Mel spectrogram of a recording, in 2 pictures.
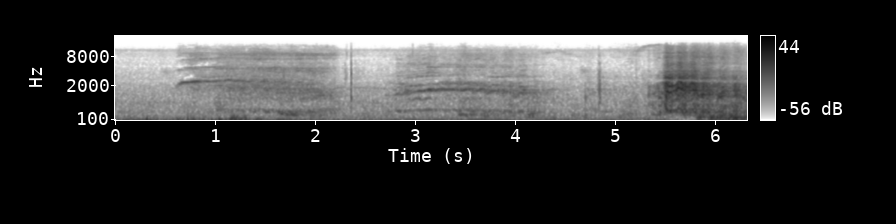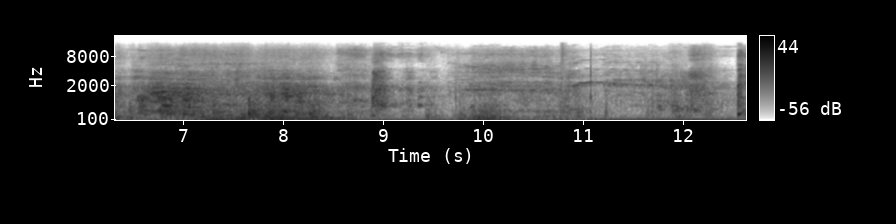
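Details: Horses hearing a horse ringtone alarm sound played to them; harmonic whinnies with falling, wavering pitch near the start, then a loud, rough, broadband burst in the middle, with background hum and faint voices.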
